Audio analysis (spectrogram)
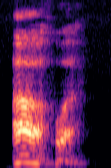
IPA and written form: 'a.hʷa (AǶA)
